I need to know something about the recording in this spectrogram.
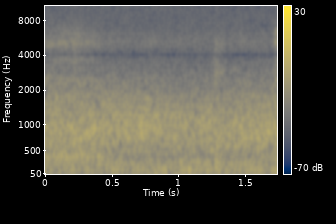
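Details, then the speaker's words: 1979 Triumph Bonneville T140D Special, key on, after fitting a new turn signal relay: quiet light ticks at an even steady flasher rate over faint hum; turn signals now flashing normally. "now I have blinkers. There you go."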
